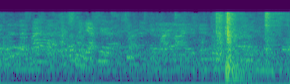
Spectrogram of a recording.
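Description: Indistinct voices talking, with a single sharp thump about three and a half seconds in.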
